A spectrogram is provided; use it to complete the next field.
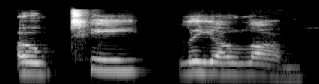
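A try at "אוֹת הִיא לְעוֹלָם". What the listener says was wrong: So interestingly, when we hear it sung, it sounds like the first 2 words are one word, OT, but it's really ot he leolam. But when they sing it, it sounds like OT, right? OT leolam, OT leolam. That's how they sing it.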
